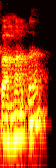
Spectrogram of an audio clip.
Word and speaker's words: Bajada: You pronounce it as Bahada, but you spell it as Bajada.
